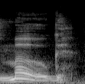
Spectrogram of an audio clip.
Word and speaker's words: Moog: His name is pronounced Moog, rhymes with rogue or vogue.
